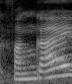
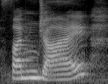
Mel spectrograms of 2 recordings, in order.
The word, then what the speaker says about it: fungi: I forgot to report back on that film that hubby and I watched together, Fantastic Fungi or Fantastic Fungi.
